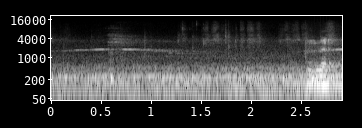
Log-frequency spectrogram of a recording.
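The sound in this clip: Writing by hand, a thin squeaky stroke drawn out for about a second, followed by softer faint scratching.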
